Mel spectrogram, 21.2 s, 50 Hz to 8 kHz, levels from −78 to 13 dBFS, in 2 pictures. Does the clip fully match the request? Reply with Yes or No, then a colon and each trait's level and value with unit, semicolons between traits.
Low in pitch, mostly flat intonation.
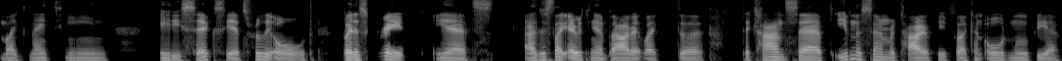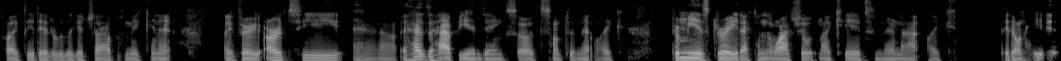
Yes: low, 105 Hz; narrow, 2.3 semitones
